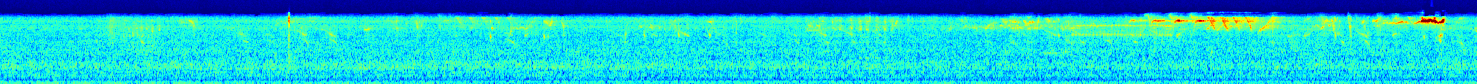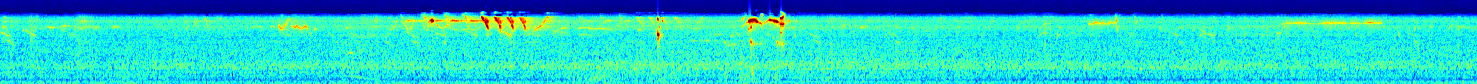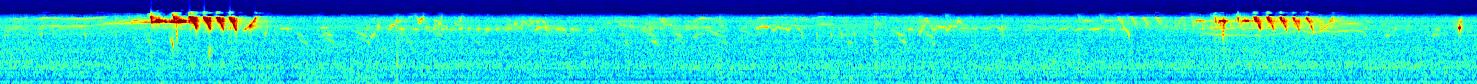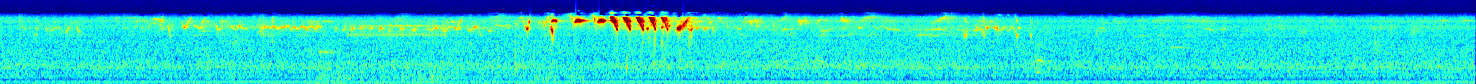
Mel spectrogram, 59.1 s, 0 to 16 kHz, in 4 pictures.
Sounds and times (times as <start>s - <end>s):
Environmental noise: 0.0s - 59.0s
Outside, rural or natural: 0.0s - 59.0s
Bird: 1.1s - 24.3s, 25.0s - 59.0s.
